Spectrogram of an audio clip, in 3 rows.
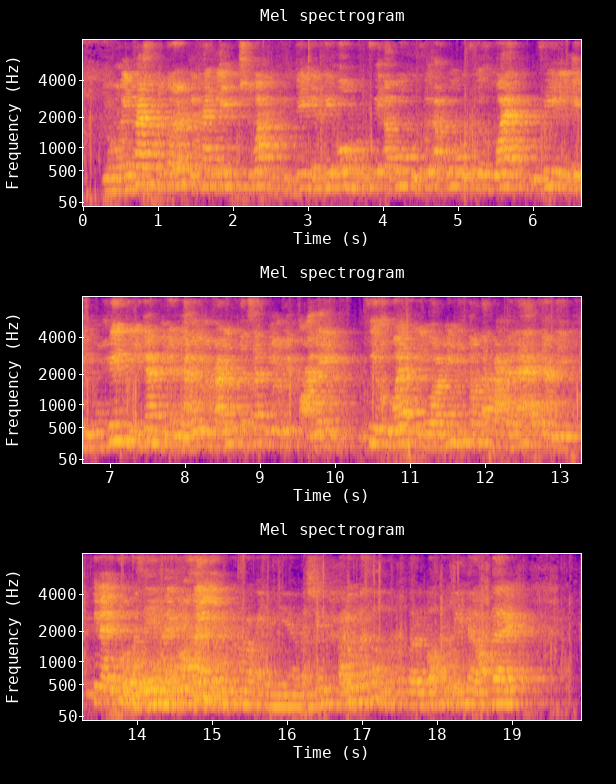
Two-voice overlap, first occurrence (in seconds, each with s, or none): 13.8 s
